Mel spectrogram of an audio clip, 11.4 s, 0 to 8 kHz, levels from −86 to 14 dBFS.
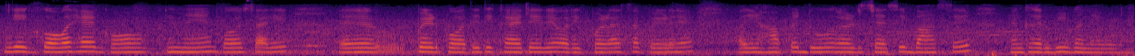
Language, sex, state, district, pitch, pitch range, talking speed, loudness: Hindi, female, Bihar, Gopalganj, 230 Hz, 225-240 Hz, 170 wpm, -30 LUFS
